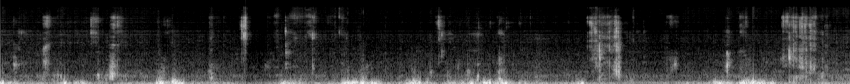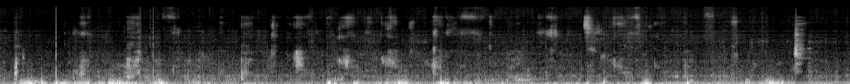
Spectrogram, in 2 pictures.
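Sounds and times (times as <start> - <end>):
wet chewing thumps: 0.0 - 16.8.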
